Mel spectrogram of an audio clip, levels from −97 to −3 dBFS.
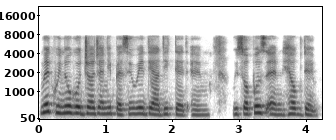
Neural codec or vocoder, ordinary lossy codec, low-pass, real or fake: codec, 16 kHz, 6 kbps, DAC; none; none; fake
